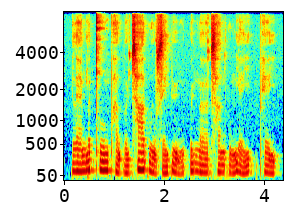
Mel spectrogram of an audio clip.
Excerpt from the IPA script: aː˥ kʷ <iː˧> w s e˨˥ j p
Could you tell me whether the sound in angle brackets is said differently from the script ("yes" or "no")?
yes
